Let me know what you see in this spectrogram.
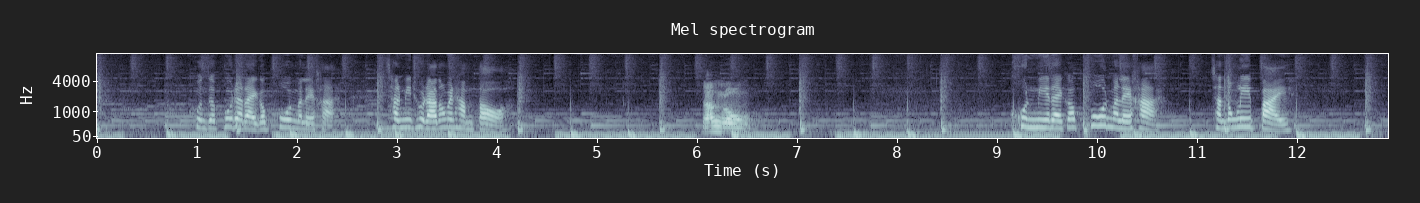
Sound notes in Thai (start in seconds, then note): none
